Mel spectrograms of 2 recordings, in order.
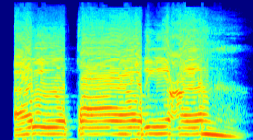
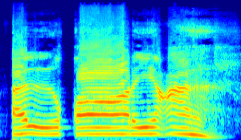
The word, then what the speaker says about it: القارعة: Nah, jangan lupa berhenti pada huruf ta marbutoh, ganti ta marbutohnya menjadi huruf ha sukun. Nah, huruf ha dari segi sifatnya dia termasuk dalam kategori huruf hamas. Berarti dalam pengucapannya mesti keluar angin atau napas atau suara seperti bisikan.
